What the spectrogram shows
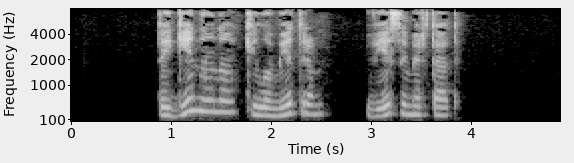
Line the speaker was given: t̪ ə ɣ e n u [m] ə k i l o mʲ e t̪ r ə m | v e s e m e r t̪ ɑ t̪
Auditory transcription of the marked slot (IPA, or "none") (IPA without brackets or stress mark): n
